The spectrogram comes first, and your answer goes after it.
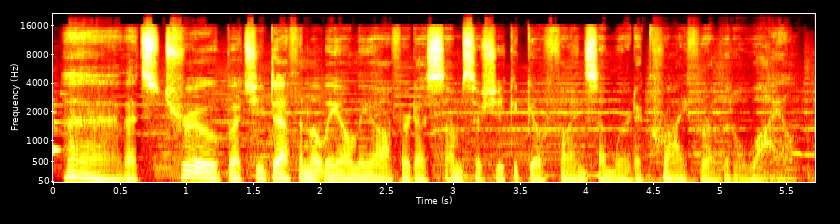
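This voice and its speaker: A man plays a responsible young warrior in a video game, cool and dry. His lowish voice is laconic and matter-of-fact, with music clearly behind it. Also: steady tone, fairly quick, natural voice. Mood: dry, gentle.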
